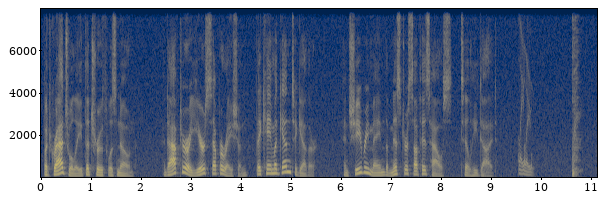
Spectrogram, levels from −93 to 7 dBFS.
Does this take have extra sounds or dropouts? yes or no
yes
